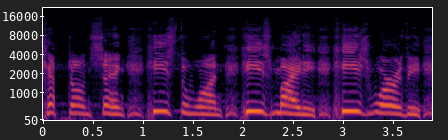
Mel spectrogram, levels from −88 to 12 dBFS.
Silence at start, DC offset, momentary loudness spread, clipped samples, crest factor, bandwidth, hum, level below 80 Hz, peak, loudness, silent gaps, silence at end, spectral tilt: 0 s; under 0.1%; 9 LU; under 0.1%; 14 dB; 11 kHz; none; -70 dBFS; -14 dBFS; -28 LUFS; none; 0 s; -5 dB/octave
